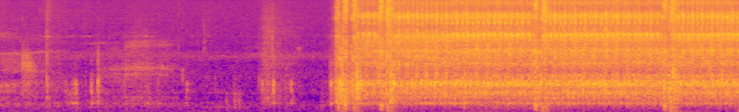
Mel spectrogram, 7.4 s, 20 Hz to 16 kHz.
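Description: After start-up a steady mechanical clatter runs with a distinct firing thump about every 1.3 seconds, near 45 a minute; it is running as it should.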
